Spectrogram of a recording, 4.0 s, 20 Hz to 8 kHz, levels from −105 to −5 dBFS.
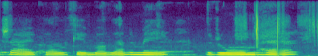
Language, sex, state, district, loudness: Hindi, female, Bihar, Katihar, -15 LUFS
